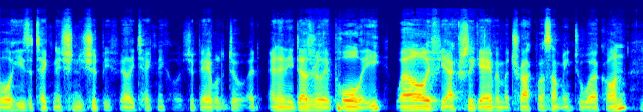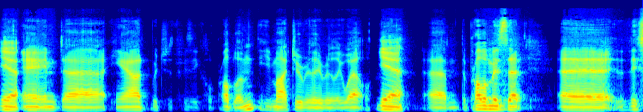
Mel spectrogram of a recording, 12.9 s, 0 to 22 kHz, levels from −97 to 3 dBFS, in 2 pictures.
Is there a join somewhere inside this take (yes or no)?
yes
